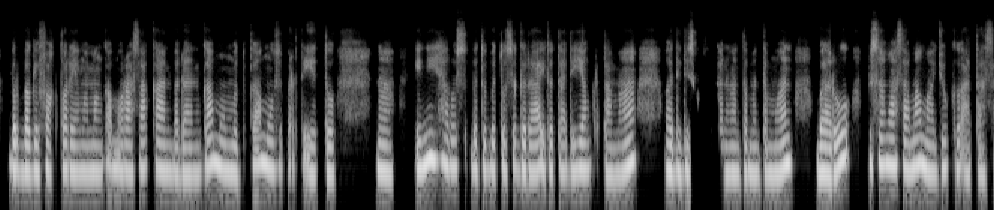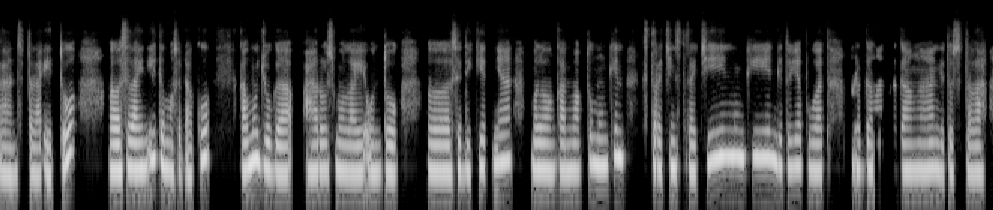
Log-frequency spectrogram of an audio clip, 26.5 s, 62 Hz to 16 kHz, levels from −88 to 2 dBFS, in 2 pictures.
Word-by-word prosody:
berbagai 175 -1 +2
faktor 180 +1 -2
yang 175 0 -2
memang 175 0 -1
kamu 190 -1 -1
rasakan 185 +1 -1
badan 165 0 -1
kamu, 210 +1 +3
mood 165 -1 -1
kamu 215 -2 +3
seperti 185 +1 -10 0.2
itu 170 - -5 0.7
nah 175 -1 +3 0.4
ini 205 +5 +6 0.2
harus 195 -2 +1 0.2
betul-betul 185 0 -2
segera 180 -2 -1
itu 180 0 -1
tadi 175 0 -3
yang 185 - +2
pertama, 170 +5 0 0.4
eee, 180 - +4
didiskusikan 175 0 -6
dengan 170 0 -1
teman-teman 170 +2 +1 0.4
baru 170 - +4 0.2
bersama-sama 205 -2 +2
maju 175 -1 0
ke - - -3
atasan 165 -1 -3
setelah 165 -3 -4
itu, 170 +3 -1 0.6
eee, 180 0 +7
selain 185 0 +4
itu 240 +2 +2
maksud 180 - -2
aku, 240 +11 +1 0.4
kamu 200 +5 +6
juga 185 -2 +3 0.4
harus 180 0 +1
mulai 175 -1 +1 0.2
untuk, 175 0 +1 0.4
eee, 175 -1 +3
sedikitnya 200 +5 0 0.3
meluangkan 185 -1 +2
waktu 180 +4 -5
mungkin 205 +6 +3 0.4
stretching-stretching 200 +5 +1
mungkin 255 0 +3
gitu 200 -1 -4
ya - - +1
buat 180 -1 0 0.3
peregangan 185 -1 -4
peregangan 180 0 -1
gitu 175 - -4
setelah, 170 -1 -2
180 Hz, 125 wpm, -22 LUFS, 175-195 Hz, 0.7 s, eee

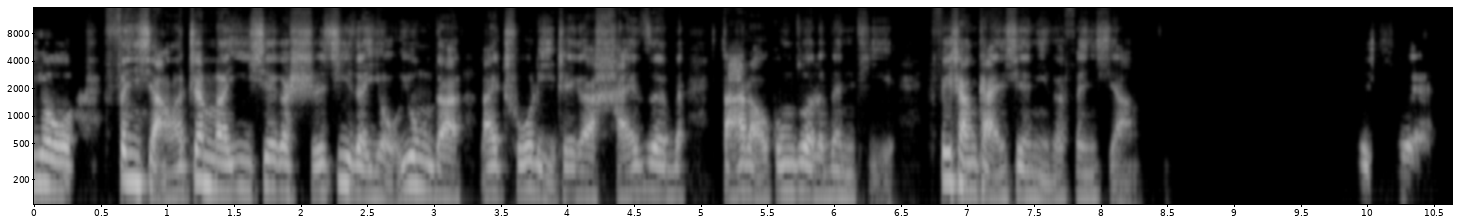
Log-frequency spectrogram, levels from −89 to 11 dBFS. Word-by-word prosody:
又 165 -5 +4 0.2
分 200 -3 +3
享 - - +5
了 - - -2
这 205 - +5
么 160 -5 +4
一 160 +1 -4
些 165 +3 +2
个 155 - +2
实 145 0 0
际 180 +3 +1
的、 145 -4 +2
有 125 - -5
用 170 -5 +1
的 - - +2
来 140 - +1
处 155 +2 -1
理 140 - -4
这 135 -1 -5
个 125 -2 0
孩 - - -2
子 145 -1 -1
的 135 - -9 0.2
打 - - +3
扰 - - 0
工 145 +1 -4
作 150 -1 +2
的 120 - -4
问 120 -2 -8
题， - - -18 0.3
非 200 - +3
常 170 -6 +5
感 110 -6 +2
谢 130 +2 -2
你 115 -5 -10
的 110 +4 -11
分 115 0 -9
享。 - - -9 1.6
谢 - - -5 0.3
谢。 - - -9
145 Hz, 225 characters per minute, -25 LUFS, 125-165 Hz, 1.6 s, 享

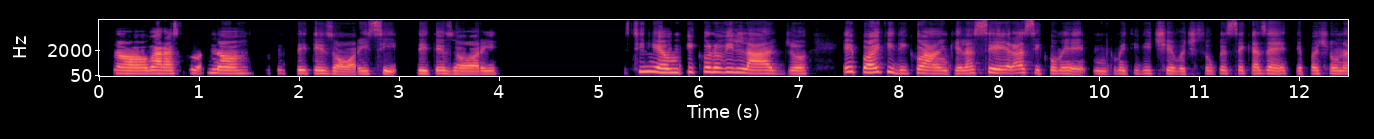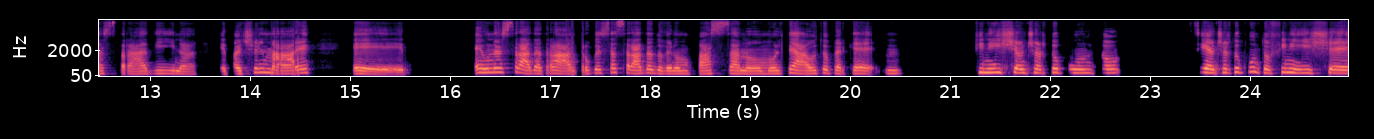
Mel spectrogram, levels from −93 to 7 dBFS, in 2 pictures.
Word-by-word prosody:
No 190 -2 +4
guarda 195 -1 +5
so 195 +2 -4
no 200 -3 +3 0.2
d 210 - -12
dei 205 -1 +2
tesori, 180 -4 0
sì, 325 - 0 0.2
dei 190 -1 +2
tesori! 180 -1 +1 1.3
Sì, 310 - -3
è 280 - +8
un 250 0 +4
piccolo 285 +1 +2
villaggio! 200 -8 +2 0.3
E 300 +3 +1
poi, 280 -1 +5
ti 290 0 0
dico 205 +1 -3
anche, 195 -2 +2
la 200 +2 0
sera 225 0 +3
siccome, 195 -6 -2
mhmm, 175 -1 -5
come 185 +2 -5
ti 195 +1 -14
dicevo 195 -2 -3
ci 175 0 -14
son 190 -1 -8
queste 200 +1 -5
casette 195 -1 -2
e - - -11
poi 195 - -3
c'è 190 -1 -7
una 185 0 -1
stradina 180 -1 -5 0.2
e 180 - -8
poi 180 -1 0
c'è 180 +9 -4
il 260 - -1
mare, 215 +2 0 0.4
ehm 455 -3 +2 0.6
è - - 0
una 265 +2 +4
strada, 245 -8 0
tra 205 +1 -6
l'altro, 200 0 -1
questa 225 +5 -3
strada 225 -3 0
dove 200 -4 -1
non 180 0 -2
passano 190 -1 -1
molte 185 +4 -1
auto 195 +2 +1
perché, 195 -1 -1
mhmm, 200 -1 -5 0.7
finisce 260 0 +2
a - - +3
un 230 - -1
certo 240 +2 0
punto 235 0 -2 0.7
sì, 265 - 0
a 235 - +7
un - - +3
certo 255 +2 0
punto 265 -4 -1
finisce, 230 -3 0
200 Hz, 160 wpm, -23 LUFS, 190-240 Hz, 1.3 s, è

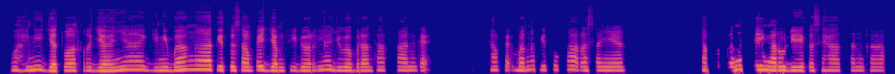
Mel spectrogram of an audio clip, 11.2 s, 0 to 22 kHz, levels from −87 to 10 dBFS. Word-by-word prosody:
wah, 210 -3 -3
ini 220 +1 +1
jadwal 195 +1 +3
kerjanya 195 +2 +2 0.2
gini 200 0 -1
banget, 245 +2 +5
gitu, 215 0 +2
sampai 205 +2 +2
jam 195 -1 +4
tidurnya 200 +3 -2
juga 200 -1 +2
berantakan, 210 +2 -4
kayak, 205 - -7 0.7
capek 225 -1 -7
banget 225 +3 0
gitu, 235 +2 -10
Kak, 235 -3 -3
rasanya. 210 -1 -2 1.1
Takut 220 0 -6
banget, 235 +4 +1
sih, 235 - +2
ngaruh 215 0 +5
di 200 - +2 0.2
kesehatan, 200 0 -6
Kak. 200 -1 -9
210 Hz, 135 wpm, -24 LUFS, 200-220 Hz, 1.1 s, banget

